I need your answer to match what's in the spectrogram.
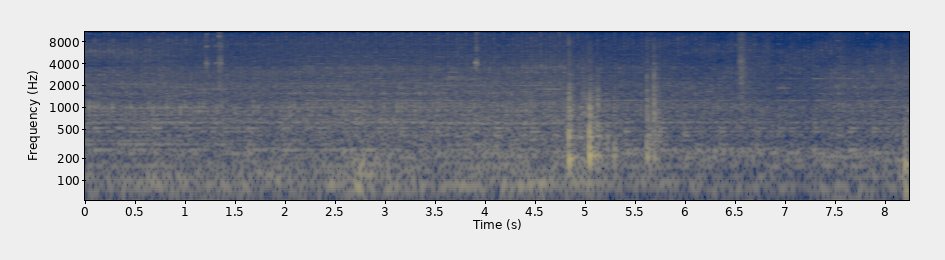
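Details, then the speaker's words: Toyota Yaris Bakpao after replacing a dead ignition coil that caused misfiring and shaking: a quiet, even idle with a few stray clicks nearby and no stumbles; the RPM is now stable. "jadi ini koil normal kita masukkan lagi aja Ya udah teman-teman sudah kita ganti koilnya ya jadi lebih stabil"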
